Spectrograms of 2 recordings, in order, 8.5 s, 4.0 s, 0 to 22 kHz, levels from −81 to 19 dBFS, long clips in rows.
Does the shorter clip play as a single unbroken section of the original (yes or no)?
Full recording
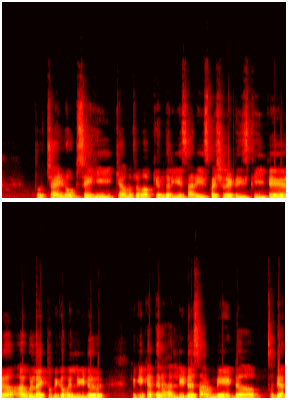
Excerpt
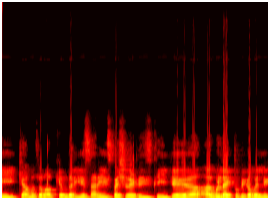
yes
